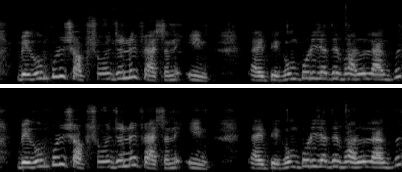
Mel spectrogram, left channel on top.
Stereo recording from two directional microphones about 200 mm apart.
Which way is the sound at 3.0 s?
20° left (ahead or behind).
